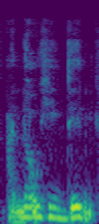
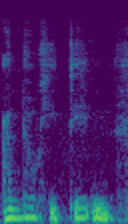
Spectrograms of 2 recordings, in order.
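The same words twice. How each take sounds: First: Said in the usual way. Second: Slow, soft disbelief; quiet disbelief. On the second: Real, not acted.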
